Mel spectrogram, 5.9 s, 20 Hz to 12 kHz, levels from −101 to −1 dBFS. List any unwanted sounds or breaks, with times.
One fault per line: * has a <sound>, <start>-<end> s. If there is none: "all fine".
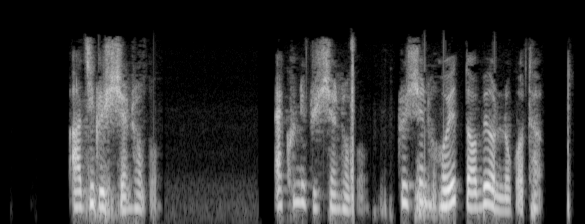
all fine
